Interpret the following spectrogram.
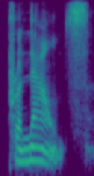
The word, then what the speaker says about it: pronounce: Number 14 is the verb pronounce, and the now is the stressed vowel, pronounce.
